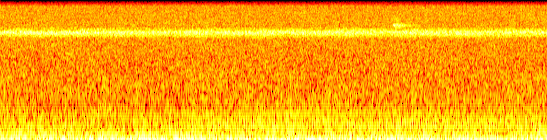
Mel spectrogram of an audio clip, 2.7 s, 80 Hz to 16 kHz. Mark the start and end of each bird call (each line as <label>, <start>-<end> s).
Tennessee Warbler (Leiothlypis peregrina), 1.8-2.7 s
